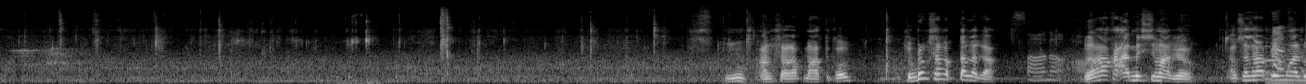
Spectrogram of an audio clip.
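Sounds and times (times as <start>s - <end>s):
chewing meat off bone: 0.0s - 7.7s
mouth clicks and smacks: 0.2s - 7.6s.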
